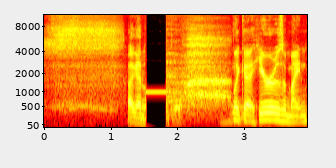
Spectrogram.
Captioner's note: beep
